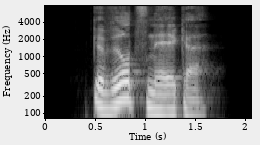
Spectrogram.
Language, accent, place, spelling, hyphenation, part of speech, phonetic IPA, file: German, Germany, Berlin, Gewürznelke, Ge‧würz‧nel‧ke, noun, [ɡəˈvʏʁt͡sˌnɛlkə], De-Gewürznelke.ogg
- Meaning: clove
